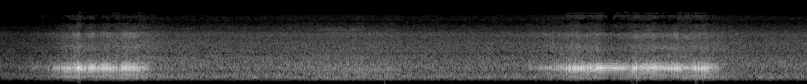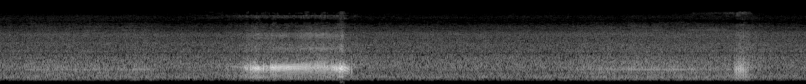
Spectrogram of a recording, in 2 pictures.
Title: Sushi snores!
